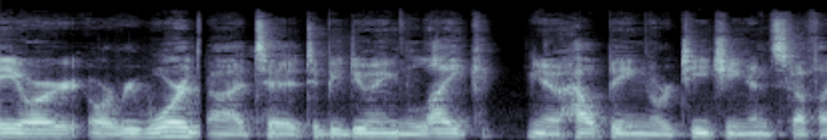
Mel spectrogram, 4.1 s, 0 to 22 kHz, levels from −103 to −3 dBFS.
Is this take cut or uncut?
cut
